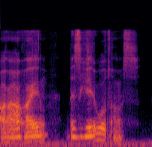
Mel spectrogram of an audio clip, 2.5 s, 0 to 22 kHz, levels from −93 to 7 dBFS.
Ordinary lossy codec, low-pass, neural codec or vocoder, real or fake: none; none; autoencoder, 22.05 kHz, a latent of 192 numbers a frame, VITS, trained on many speakers; fake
